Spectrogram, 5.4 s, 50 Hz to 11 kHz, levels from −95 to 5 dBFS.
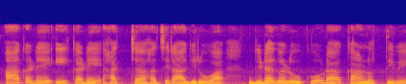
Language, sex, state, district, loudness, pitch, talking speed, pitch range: Kannada, female, Karnataka, Bidar, -15 LUFS, 220 Hz, 100 wpm, 210-235 Hz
